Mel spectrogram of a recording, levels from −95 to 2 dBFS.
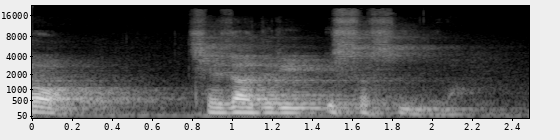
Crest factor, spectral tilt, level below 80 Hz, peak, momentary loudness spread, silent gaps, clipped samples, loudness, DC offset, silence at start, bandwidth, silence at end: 18 dB; -6.5 dB/octave; -54 dBFS; -6 dBFS; 20 LU; none; under 0.1%; -24 LUFS; under 0.1%; 0 s; over 20 kHz; 0.3 s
